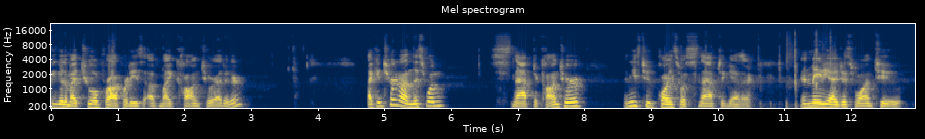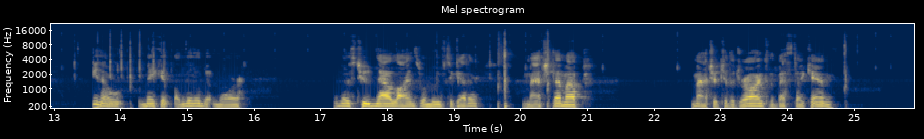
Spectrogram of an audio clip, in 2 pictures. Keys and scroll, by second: 9.4 1, 11.2 space, 12.0 2, 13.9 2, 18.8 1, 19.8 space, 24.9 z.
